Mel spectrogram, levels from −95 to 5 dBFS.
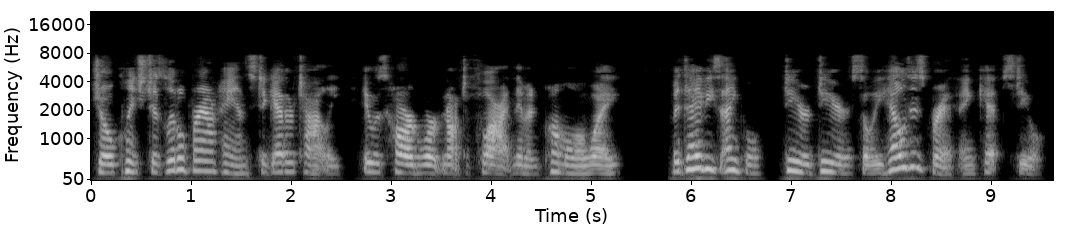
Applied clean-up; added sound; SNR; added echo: none; none; none; none.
